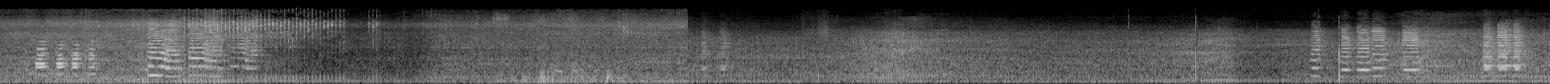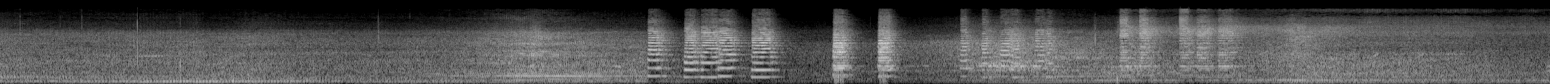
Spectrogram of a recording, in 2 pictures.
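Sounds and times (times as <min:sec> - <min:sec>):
bus engine rumble: 0:00.0 - 0:20.3, 0:21.2 - 0:31.0
road traffic: 0:00.0 - 0:31.0
musical air horn toots: 0:00.4 - 0:02.8, 0:22.0 - 0:28.1.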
